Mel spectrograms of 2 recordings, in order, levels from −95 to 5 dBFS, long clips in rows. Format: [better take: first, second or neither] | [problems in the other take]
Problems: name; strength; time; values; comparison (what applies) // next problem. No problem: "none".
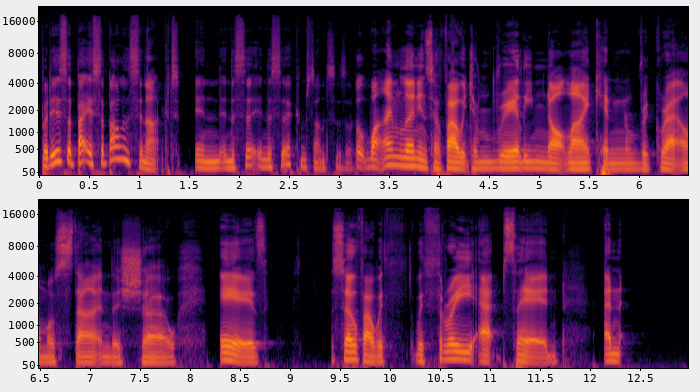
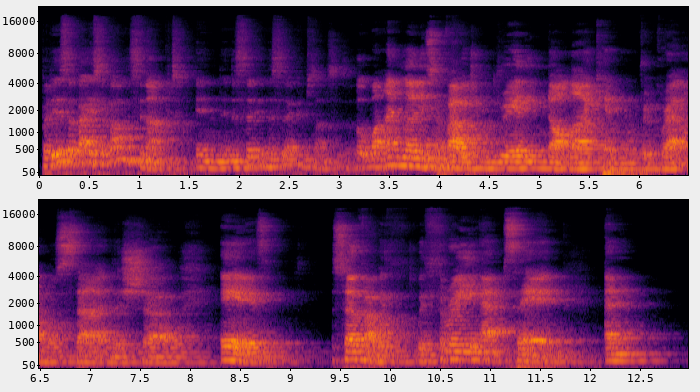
first | off-mic speech; far // room echo; noticeable; dies away in 0.8 s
